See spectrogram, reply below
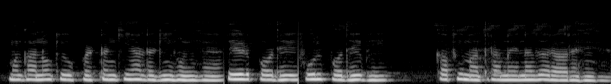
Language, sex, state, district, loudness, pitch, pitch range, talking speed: Hindi, female, Uttar Pradesh, Jyotiba Phule Nagar, -16 LUFS, 215 Hz, 205-225 Hz, 205 wpm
